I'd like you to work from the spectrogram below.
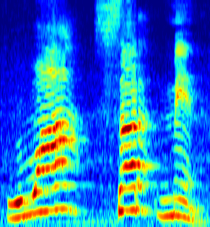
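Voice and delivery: Washerman very slowly, pausing between वा, शर, मैन; three long separated beats on washerman; split into syllables. Shown as a demonstration. Teacher showing it divides in three, split into syllables. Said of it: "तीन syllable में बंट रहा है".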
